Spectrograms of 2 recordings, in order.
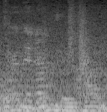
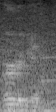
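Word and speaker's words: Erdoğan: Is it Taya Erdogan?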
